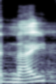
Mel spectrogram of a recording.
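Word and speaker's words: night: चलिए अगला शब्द है दोस्तों एन आई जी एच टी। एन से हो जाएगा दोस्तों नौ। इस आई का उच्चारण हमें आई कर देना है और जी एच टी से ट पढ़ना है। ठीक है? इसे पढ़ा जाएगा नाइट मतलब क्या होता है?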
